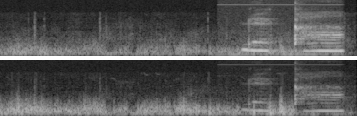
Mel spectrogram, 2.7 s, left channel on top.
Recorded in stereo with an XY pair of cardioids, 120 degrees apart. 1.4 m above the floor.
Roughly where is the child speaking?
Ahead left.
